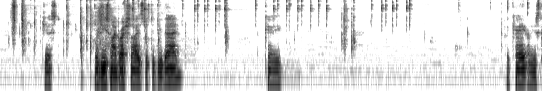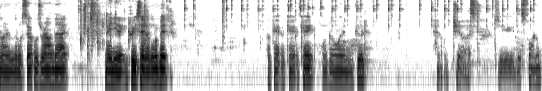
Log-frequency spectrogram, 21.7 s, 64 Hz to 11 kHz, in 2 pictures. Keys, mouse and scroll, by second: 0.6-1.7 typing, 2.4 click, 2.7 click, 3.5 click, 5.0-6.2 drag, 6.3 click, 6.8 middle click, 7.3 click, 12.9 ], 13.4 ], 13.5 ], 13.6 ], 14.1 click, 14.6 click, 17.6 click, 19.1 click, 19.5 click, 20.6 click, 21.2-21.6 drag.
